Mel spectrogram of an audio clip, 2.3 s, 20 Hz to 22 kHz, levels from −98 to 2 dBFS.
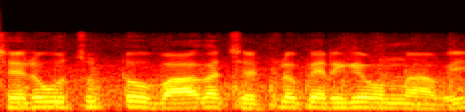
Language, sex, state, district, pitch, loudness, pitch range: Telugu, male, Andhra Pradesh, Srikakulam, 145 Hz, -20 LUFS, 130-150 Hz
